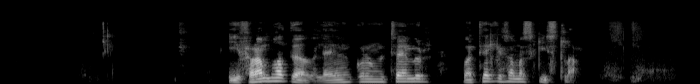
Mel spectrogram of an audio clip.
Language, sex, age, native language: Icelandic, male, 50-59, Icelandic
